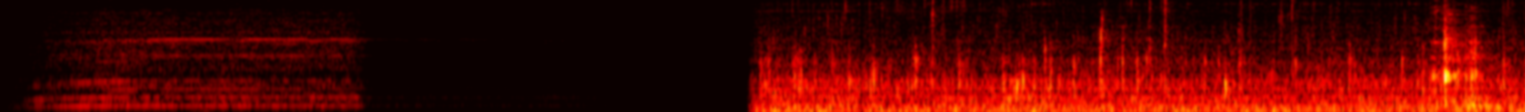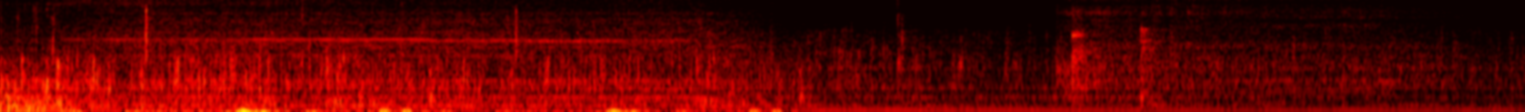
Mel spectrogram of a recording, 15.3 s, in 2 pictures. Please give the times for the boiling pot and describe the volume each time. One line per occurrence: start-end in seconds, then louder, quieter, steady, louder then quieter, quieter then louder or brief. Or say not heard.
3.8-15.2 louder then quieter.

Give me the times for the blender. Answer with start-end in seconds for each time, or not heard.
0.1-3.4, 8.0-15.2.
